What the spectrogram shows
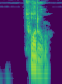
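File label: "twaddle", Australian English; pronunciations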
